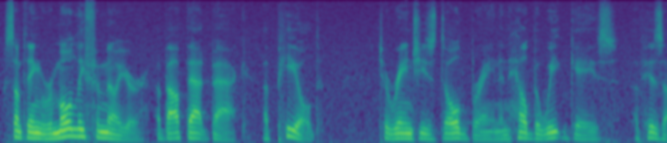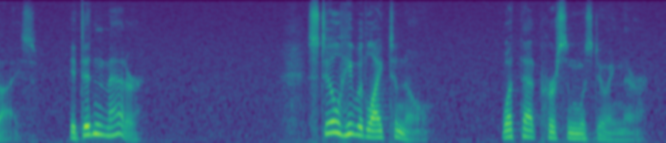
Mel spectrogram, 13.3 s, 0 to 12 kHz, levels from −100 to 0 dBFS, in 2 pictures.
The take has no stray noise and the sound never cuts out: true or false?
true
